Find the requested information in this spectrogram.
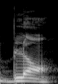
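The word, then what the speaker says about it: blanc: ए एन सी तो last वाला सी को हम प्रोनाउंस नहीं करते तो इसको पढ़ेंगे हम ब्ल ब्ल मीस होता है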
